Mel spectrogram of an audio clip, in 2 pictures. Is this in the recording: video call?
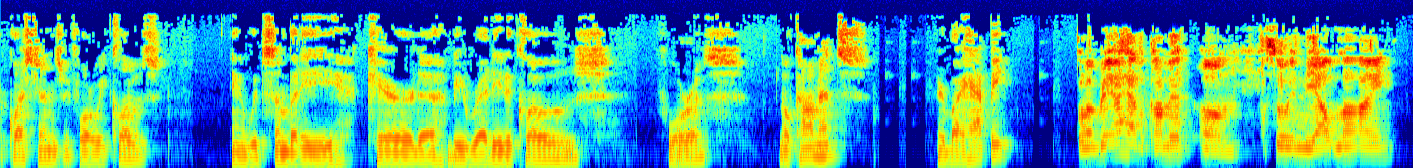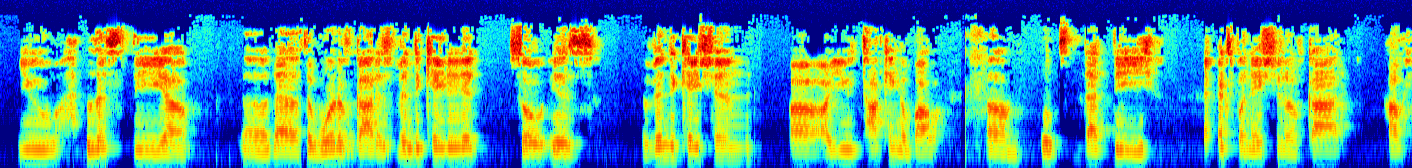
yes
